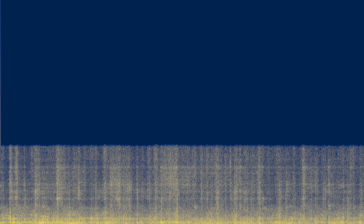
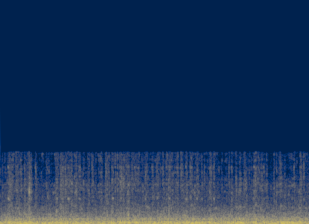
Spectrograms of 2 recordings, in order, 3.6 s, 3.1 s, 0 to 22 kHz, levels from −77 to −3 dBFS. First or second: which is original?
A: second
